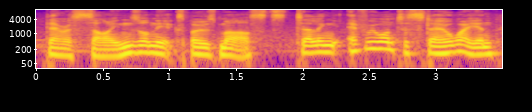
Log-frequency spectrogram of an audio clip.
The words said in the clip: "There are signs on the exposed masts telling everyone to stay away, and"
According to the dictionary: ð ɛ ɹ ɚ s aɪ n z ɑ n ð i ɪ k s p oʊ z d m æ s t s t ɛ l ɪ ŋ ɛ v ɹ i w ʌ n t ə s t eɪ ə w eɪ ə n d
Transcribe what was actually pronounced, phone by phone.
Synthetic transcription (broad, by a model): ð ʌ ɹ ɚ s aɪ n z n ð i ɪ k s p oʊ z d m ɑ s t s t ɛ l ɪ ŋ ɛ v ɹ i w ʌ n t ə s t eɪ ə w eɪ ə n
